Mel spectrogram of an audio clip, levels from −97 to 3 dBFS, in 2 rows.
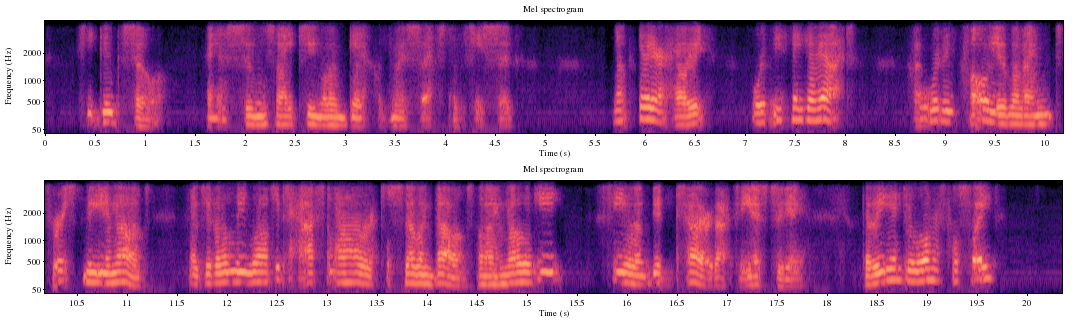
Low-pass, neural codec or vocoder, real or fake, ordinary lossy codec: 3.6 kHz; codec, 16 kHz, 0.5 kbps, FreqCodec, smaller model; fake; Opus, 16 kbps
